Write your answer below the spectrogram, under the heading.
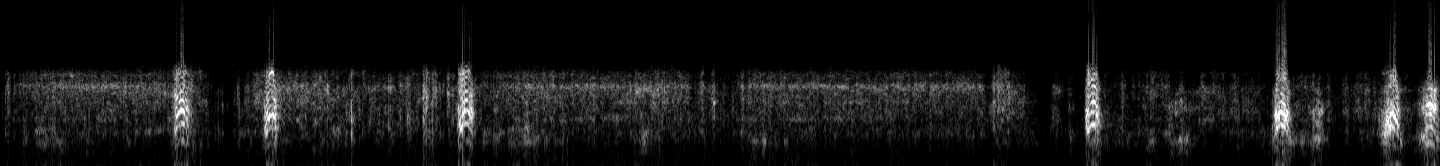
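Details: Ginger, a female German Shorthaired Pointer, barks at a remote-control Hummer. About seven sharp, loud barks come at irregular intervals, some in quick pairs, over the steady buzzing whine of the toy car's motor.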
